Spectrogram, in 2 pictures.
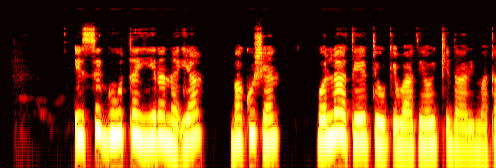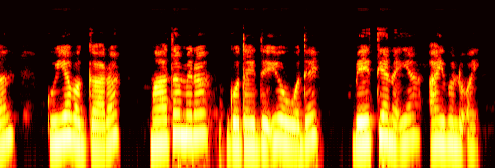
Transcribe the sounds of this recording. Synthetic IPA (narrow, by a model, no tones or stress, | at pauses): ʔɪsːɪɡuːt̪ːɐjiːɾɐnɐʔɪja | bɐkʊʃɪjɐn | bɔlːaːt̪eːt̪ːɪjokʼɪbaːt̪ɪjɐɔjkʼːɪd̪aːɾɪmɐt̪ɐn | ɡ̥ʊjːɐbɐɡːaːɾɐ | maːt̪ɐmɛɾɐɡɔd̪ɐjd̪ɛʔɪjowɔd̪ɛ | be̞ːt̪ːɪjɐnɐʔɪjɐːjbɐlɔʔɐj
